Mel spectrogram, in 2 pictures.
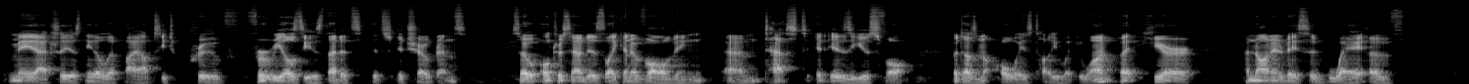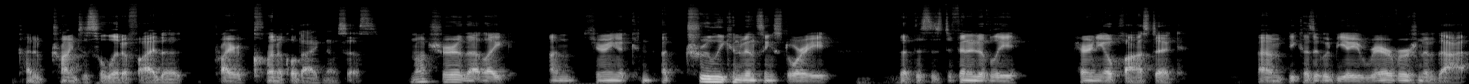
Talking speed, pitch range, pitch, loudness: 155 wpm, 80-95 Hz, 90 Hz, -23 LUFS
